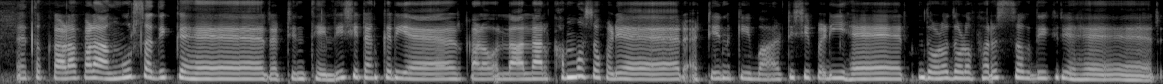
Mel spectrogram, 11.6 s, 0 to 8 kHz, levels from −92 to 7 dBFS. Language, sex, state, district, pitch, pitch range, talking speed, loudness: Marwari, female, Rajasthan, Nagaur, 205 Hz, 190-235 Hz, 195 wpm, -26 LUFS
